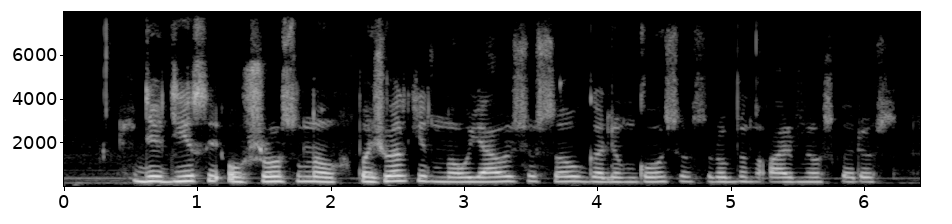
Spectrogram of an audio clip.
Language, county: Lithuanian, Tauragė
